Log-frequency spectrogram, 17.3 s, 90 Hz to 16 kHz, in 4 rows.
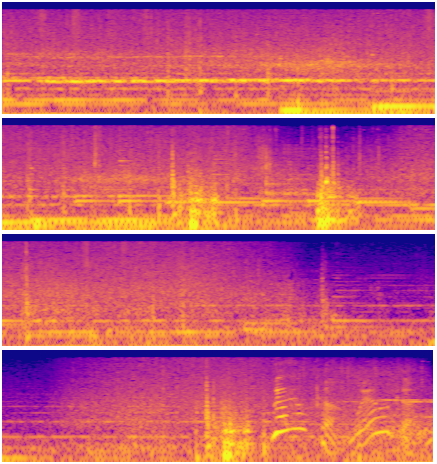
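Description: Steady rain with rolling thunder in The Witcher 3 video game, a continuous hiss under occasional low rumbles, with a louder crack around the middle and characters talking over it at times.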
